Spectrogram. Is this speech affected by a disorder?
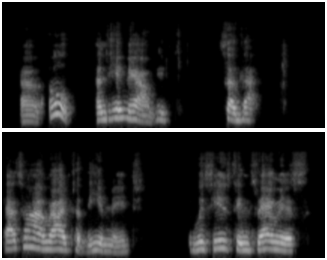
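Yes: muscular dystrophy.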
